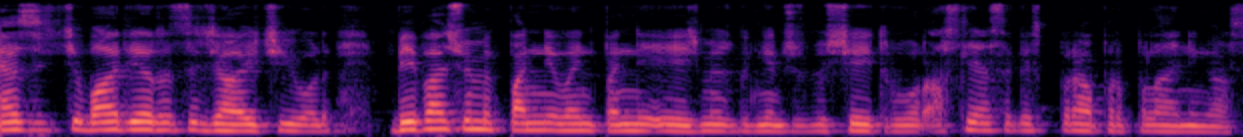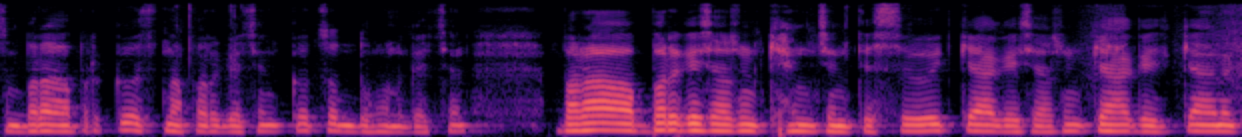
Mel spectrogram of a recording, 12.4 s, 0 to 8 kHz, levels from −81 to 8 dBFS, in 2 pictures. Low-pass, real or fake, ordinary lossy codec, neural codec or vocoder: 7.2 kHz; real; none; none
